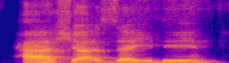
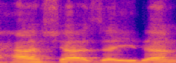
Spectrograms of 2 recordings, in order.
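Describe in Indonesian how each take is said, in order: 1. Kata terakhir berakhir dengan bunyi 'in'. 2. Kata terakhir berakhir dengan bunyi 'an'. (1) "wal jarri"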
